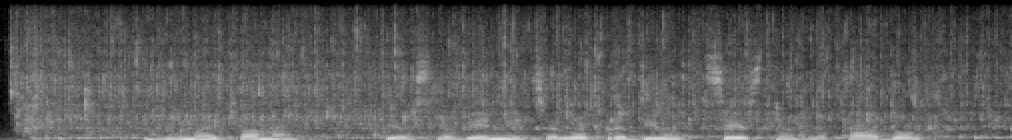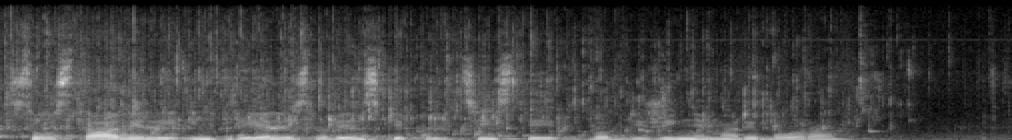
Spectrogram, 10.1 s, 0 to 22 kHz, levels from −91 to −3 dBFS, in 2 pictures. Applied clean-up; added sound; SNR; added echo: none; Liquid; 12 dB; none.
